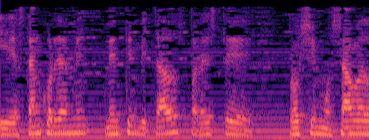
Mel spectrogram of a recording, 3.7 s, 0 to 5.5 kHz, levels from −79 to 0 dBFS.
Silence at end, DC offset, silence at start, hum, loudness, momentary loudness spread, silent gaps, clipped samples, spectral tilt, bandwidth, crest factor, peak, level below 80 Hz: 0 s; under 0.1%; 0 s; none; -25 LUFS; 5 LU; none; under 0.1%; -9.5 dB/octave; 5 kHz; 16 dB; -8 dBFS; -36 dBFS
